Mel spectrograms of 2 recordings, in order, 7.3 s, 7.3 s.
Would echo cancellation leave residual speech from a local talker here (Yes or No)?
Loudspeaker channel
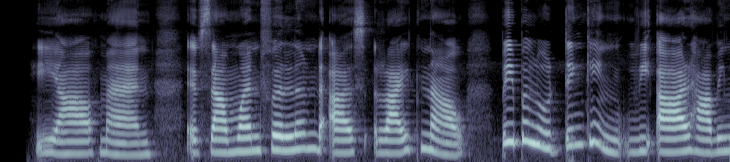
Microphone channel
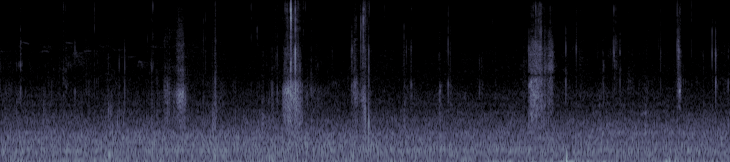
No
